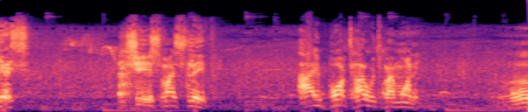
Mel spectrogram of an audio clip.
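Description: A man speaks forcefully nearby.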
